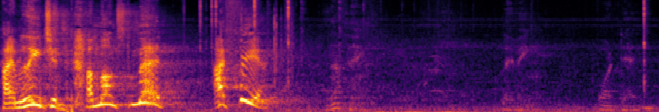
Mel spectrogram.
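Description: A man delivering a theatrical, menacing wrestling promo in a slow, eerie manner, played as a clip. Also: extremely high pitch, very animated. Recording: echoey arena clip with faint noise.

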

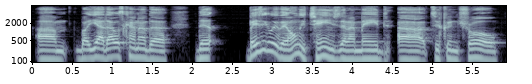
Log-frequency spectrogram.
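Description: A man from Puerto Rico whose first language is Spanish talks through his design process at a middle pitch. He stops and restarts often and leans on fillers as he thinks. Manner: halting, many restarts and fillers. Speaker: game designer guest. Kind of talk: casual interview answers.

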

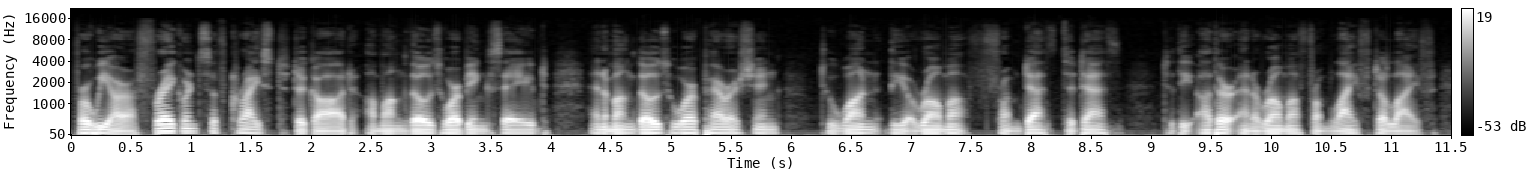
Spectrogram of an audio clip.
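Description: A man's voice: deep voice, fairly even intonation, normal speed, darkish tone, clean tone, no room sound. A man reading scripted devotional commentary and scripture as a pastor.

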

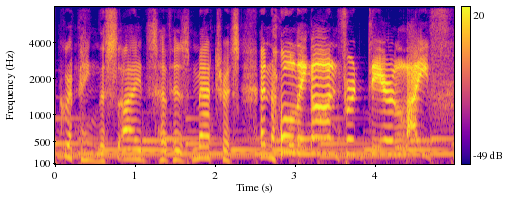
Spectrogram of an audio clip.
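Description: Guy acting as an onlooker marveling at dreams, high pitched, really slow, music behind. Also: fairly even intonation, gravelly, exaggerated voice. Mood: wondering. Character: wondering onlooker describing sleepers' dreams. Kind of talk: radio drama narration.

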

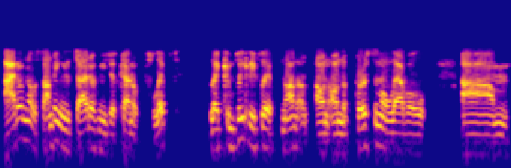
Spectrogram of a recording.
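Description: A man's voice: fairly low pitch, husky, no echo. A man in his forties from Ukraine with a mixed, Russian-tinged accent, talking candidly and bluntly as a podcast guest, swearing freely. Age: 40s. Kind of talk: casual podcast interview. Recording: tinny phone-like line.

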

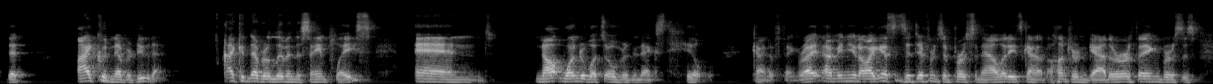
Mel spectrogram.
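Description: Fast-talking American-sounding man. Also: mid-range voice, fairly bright tone. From Turkey. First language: Turkish. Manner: rambling, tag questions like "right?". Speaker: guest. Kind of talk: casual interview talk.

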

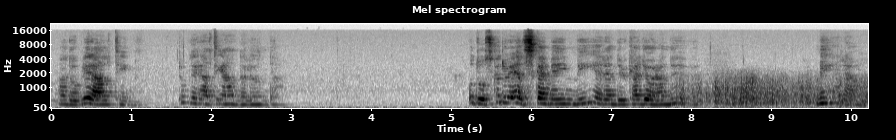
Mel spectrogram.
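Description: An actress voicing Gertrud, a passionate woman pleading for love in an audio drama, hushed one moment and emphatic the next. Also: medium pitch, slight background noise, natural voice. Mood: tender. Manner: intense, pleading, shifts between hushed and emphatic. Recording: roomy echo.

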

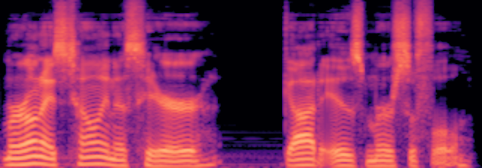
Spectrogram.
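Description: A man's voice: mid-range voice, measured pace, soft background music. An American man speaking as an interviewed historian, explaining and telling stories in an earnest, informal, conversational way. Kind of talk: conversational explaining and personal storytelling.

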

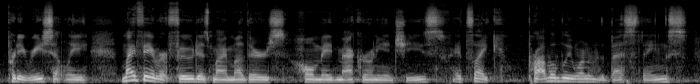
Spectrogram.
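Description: A man's voice: medium pitch, dark tone. Young man, sniffly from a cold, rambling podcast host, eager, faint background hiss. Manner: rambling, enthusiastic, many restarts. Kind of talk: solo casual podcast monologue.

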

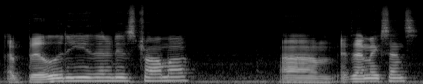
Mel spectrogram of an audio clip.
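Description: A man's voice: on the high side, expressive, measured pace, a bit bright, a little hiss or hum. A man chatting casually on a podcast, reflective and meandering as he thinks aloud.

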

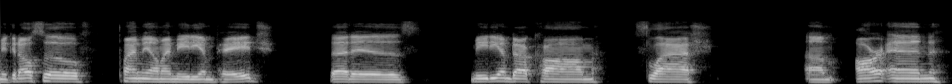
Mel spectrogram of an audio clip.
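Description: A man chatting casually as a podcast guest, halting and rambling as he corrects himself. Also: medium pitch, fairly bright tone, smooth, muffled recording. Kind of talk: casual chat about comic books.

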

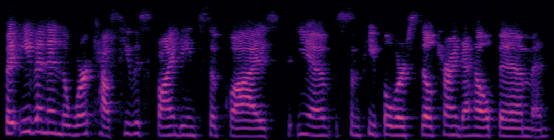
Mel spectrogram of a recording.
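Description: Lowish-voiced woman hosting, slightly muffled audio. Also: fairly even intonation, normal speed. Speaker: podcast host, interviewer. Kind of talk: conversational podcast interview.

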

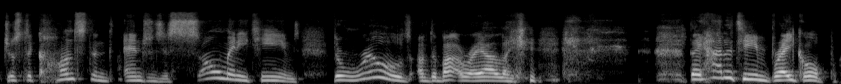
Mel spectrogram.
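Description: Opinionated man, slightly high voice. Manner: rambling, opinionated, frequent fillers. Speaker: podcast host. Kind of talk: casual chat.

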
